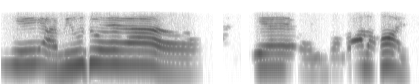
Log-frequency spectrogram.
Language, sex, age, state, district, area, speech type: Assamese, female, 30-45, Assam, Darrang, rural, conversation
